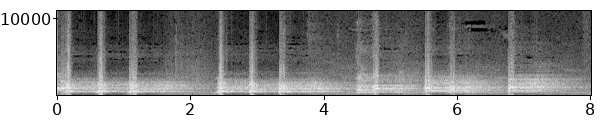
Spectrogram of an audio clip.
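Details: Dog barking loudly and repeatedly, sharp bark bursts arriving roughly every half second in uneven runs, some spaced closer together, with little other sound behind them.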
